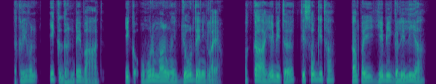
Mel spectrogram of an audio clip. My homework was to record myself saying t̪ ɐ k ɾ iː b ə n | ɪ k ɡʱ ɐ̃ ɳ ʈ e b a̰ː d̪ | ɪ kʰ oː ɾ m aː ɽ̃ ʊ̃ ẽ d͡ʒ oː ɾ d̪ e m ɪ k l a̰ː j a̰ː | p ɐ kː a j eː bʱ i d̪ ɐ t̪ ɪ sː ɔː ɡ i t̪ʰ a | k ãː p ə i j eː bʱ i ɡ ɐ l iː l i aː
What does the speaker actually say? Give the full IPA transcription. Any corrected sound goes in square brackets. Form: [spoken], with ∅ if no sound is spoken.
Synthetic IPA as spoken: t̪ ɐ k ɾ iː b ə n | ɪ k ɡʱ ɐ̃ ɳ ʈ e b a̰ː d̪ | ɪ [k] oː ɾ m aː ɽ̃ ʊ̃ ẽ d͡ʒ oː ɾ d̪ e [n] ɪ k l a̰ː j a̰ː | p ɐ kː a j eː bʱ i [t̪] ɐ t̪ ɪ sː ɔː ɡ i t̪ʰ a | k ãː p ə i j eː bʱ i ɡ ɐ l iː l i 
